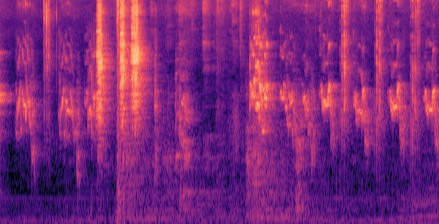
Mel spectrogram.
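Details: Pet parakeets squawking and chirping indoors: a loud harsh burst near the start, then a quick series of chirpy, slurred notes in an uneven rhythm.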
